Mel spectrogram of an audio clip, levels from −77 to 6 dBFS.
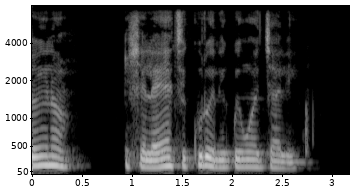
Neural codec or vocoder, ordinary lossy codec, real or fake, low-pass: none; none; real; 7.2 kHz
